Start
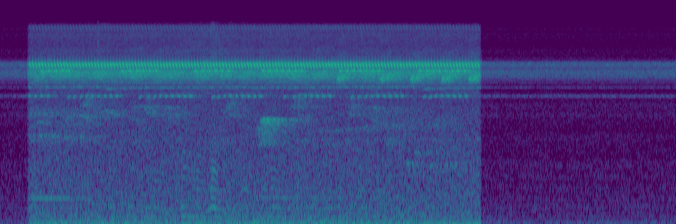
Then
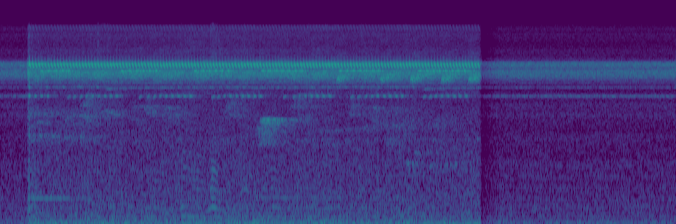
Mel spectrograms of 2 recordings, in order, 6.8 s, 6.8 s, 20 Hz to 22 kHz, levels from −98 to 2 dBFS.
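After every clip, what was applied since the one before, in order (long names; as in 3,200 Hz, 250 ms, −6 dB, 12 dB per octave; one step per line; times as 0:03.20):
downward compressor 12 to 1, threshold −43 dBFS, peak gain reduction 13 dB
level +4 dB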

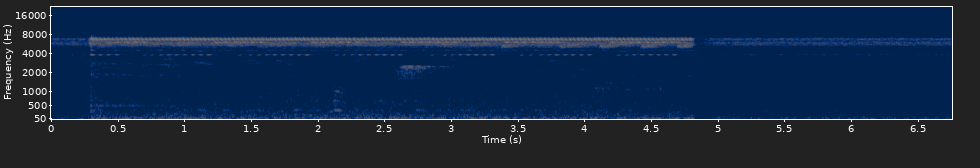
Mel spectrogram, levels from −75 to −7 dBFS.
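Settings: double-tracking delay 15 ms −7 dB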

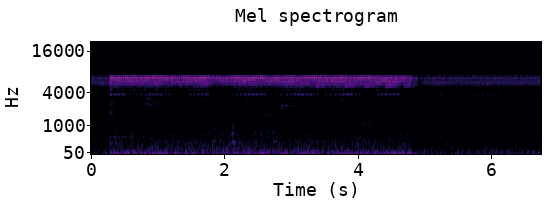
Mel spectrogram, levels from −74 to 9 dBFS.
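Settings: on a send: single-tap delay 93 ms −8 dB
on the sum: downsampling to 16,000 Hz
notch on a step sequencer 2.8 Hz 730–3,900 Hz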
